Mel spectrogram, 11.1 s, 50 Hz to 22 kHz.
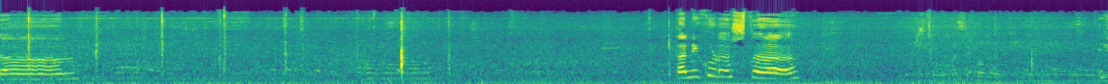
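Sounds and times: faint voices: 0.0s - 5.8s
city street traffic rumble: 0.0s - 11.0s.

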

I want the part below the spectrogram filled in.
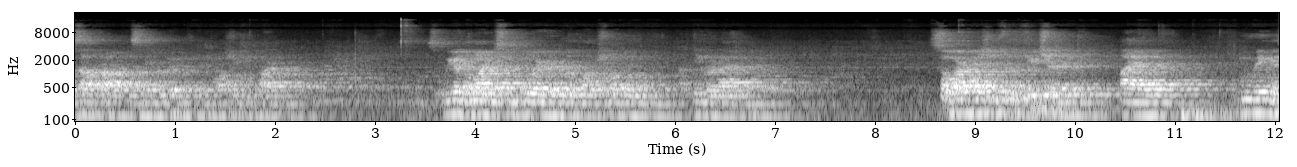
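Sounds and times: man speaking into a microphone: 0.0s - 2.4s, 3.4s - 7.2s, 8.6s - 12.0s.

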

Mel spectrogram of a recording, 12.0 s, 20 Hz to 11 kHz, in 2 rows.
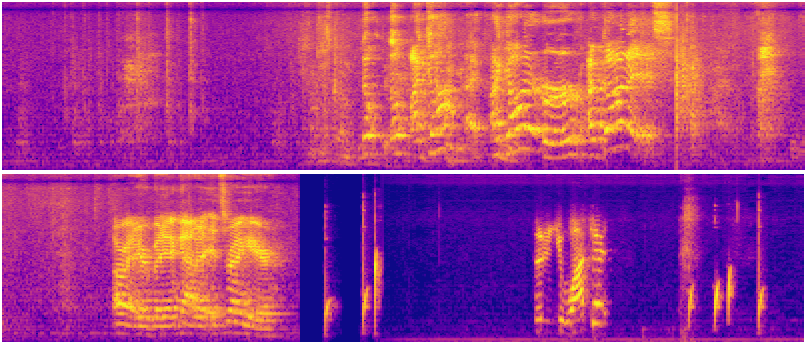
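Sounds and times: cartoon pop sound effects: 8.4s - 8.9s, 11.1s - 11.8s
faint low hum: 9.0s - 12.0s.

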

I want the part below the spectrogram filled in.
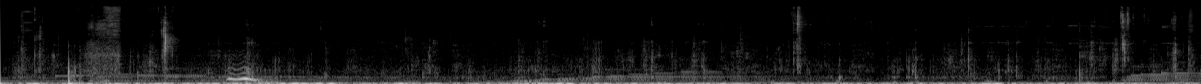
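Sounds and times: close-miked chewing: 0.0s - 12.0s.

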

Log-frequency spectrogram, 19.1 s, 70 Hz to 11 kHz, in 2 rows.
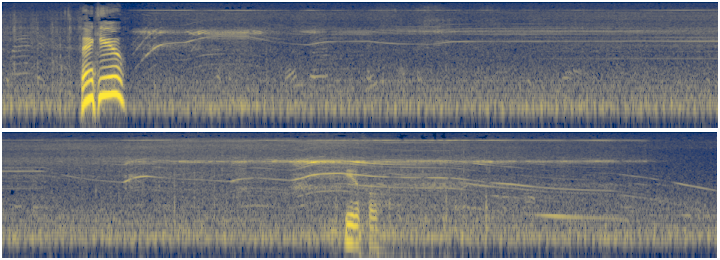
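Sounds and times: electric motor and propeller whine: 0.0s - 19.0s.

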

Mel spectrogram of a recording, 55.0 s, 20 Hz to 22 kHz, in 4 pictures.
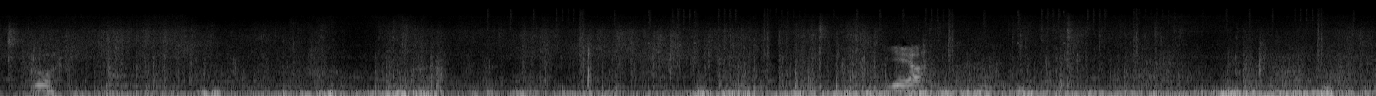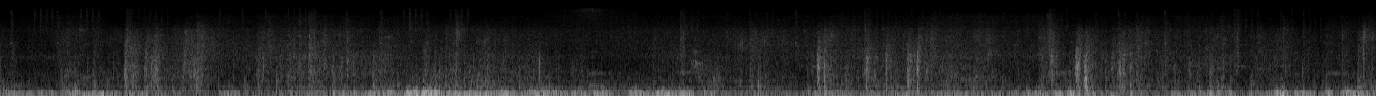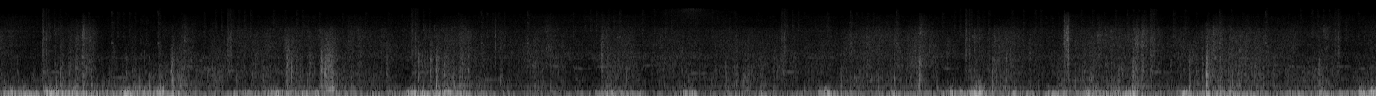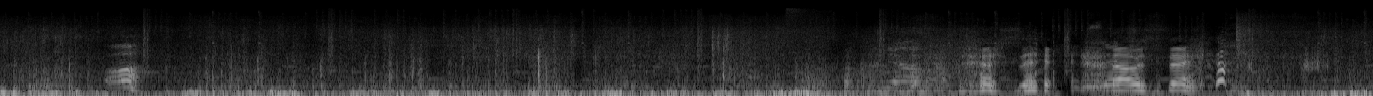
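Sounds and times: bike knocks and rattles: 0.0s - 50.2s
bike tyres rumbling on dirt: 0.0s - 55.0s.

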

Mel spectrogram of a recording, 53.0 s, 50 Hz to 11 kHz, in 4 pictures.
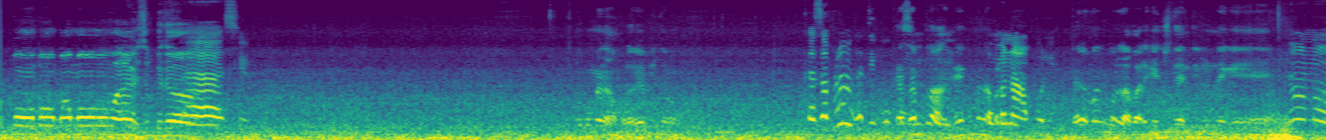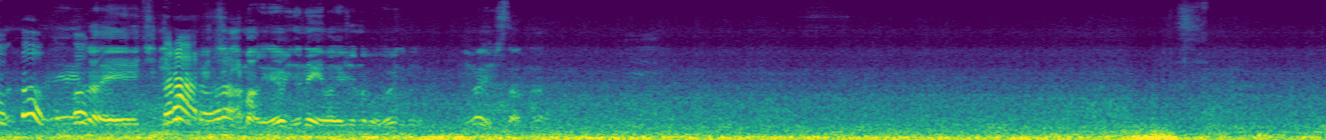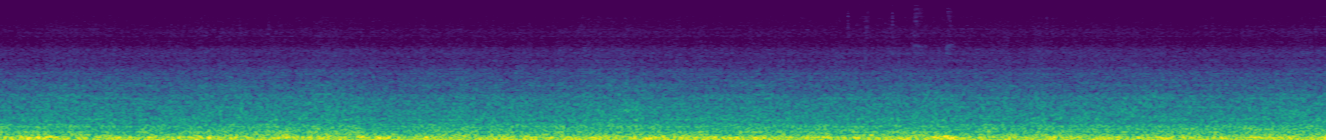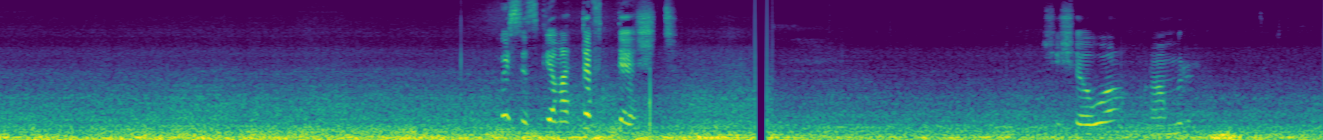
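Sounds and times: car engine and tyres rumbling: 0.0s - 53.0s.

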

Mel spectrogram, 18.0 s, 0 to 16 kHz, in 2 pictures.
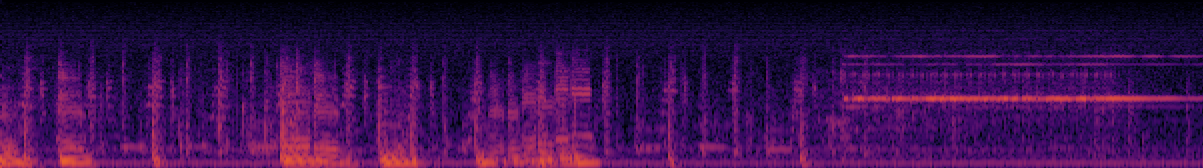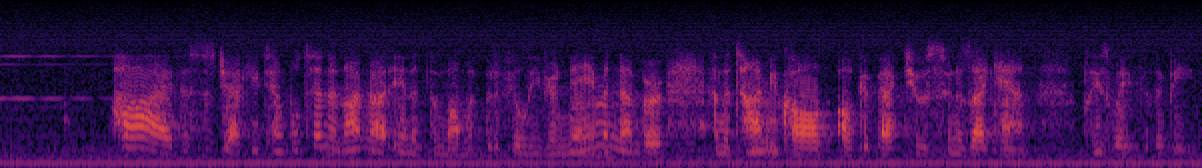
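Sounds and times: telephone ringing: 6.2s - 10.3s.

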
